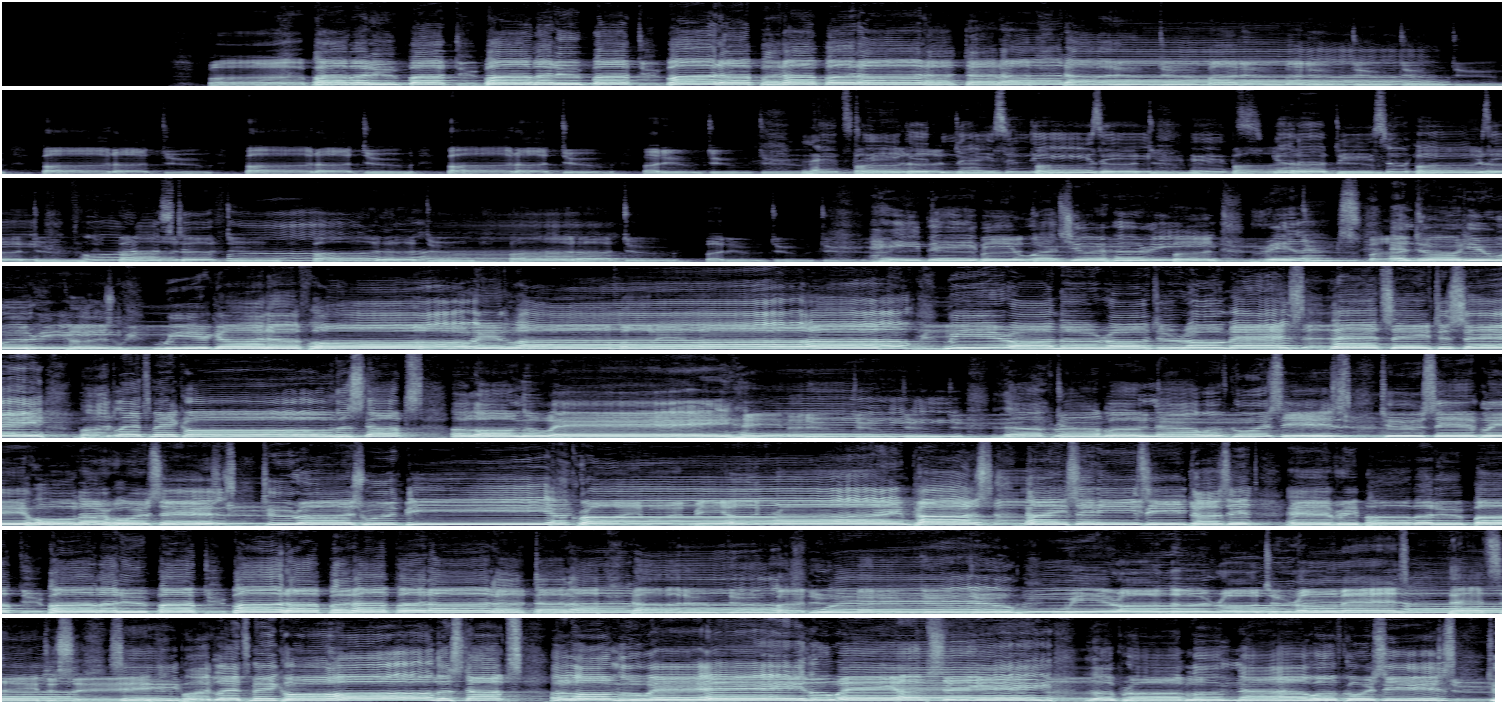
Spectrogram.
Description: Best Barbershop Album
